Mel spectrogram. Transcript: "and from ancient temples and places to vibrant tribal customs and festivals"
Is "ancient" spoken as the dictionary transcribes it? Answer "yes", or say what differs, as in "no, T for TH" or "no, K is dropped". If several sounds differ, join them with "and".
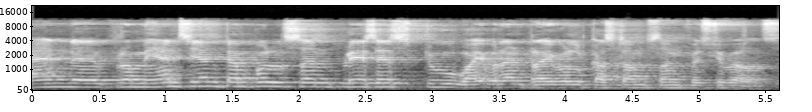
no, S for SH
